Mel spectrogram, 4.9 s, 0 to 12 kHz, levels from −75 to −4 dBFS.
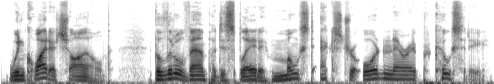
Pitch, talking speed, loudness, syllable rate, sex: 120 Hz, 145 wpm, -20 LUFS, 5.4 syllables/s, male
